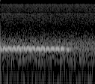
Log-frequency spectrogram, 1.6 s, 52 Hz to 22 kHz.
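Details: Single tremulous hoot of about one second from a male tawny owl calling near its nest box at 17:10 on 15 December 2015, fading into low hiss.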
